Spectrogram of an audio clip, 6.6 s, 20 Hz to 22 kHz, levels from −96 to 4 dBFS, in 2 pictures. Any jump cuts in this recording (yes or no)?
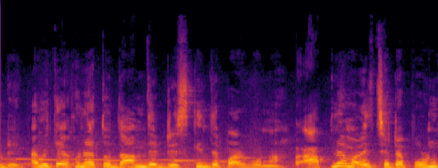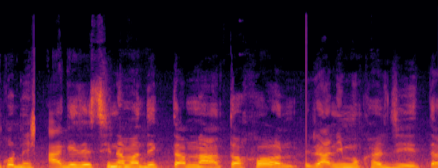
yes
